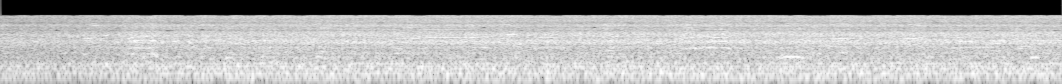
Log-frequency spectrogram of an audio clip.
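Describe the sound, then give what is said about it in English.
A waterfall on a river in South Africa roars with a steady, dense rush of water, loud and unbroken throughout, like continuous white noise without pauses or changes in intensity. “Guided meditation at a waterfall in South Africa”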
